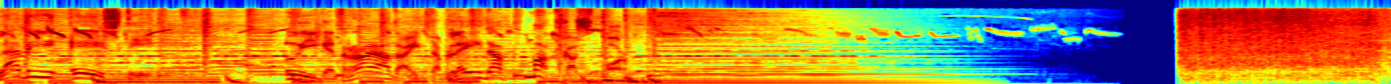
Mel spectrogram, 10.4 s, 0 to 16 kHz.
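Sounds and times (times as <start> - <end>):
speech: 0.0 - 5.0
birds chirping: 0.0 - 8.4
water pouring onto a turning water wheel: 8.8 - 10.4.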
